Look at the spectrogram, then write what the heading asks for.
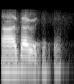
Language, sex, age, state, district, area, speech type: Marathi, male, 18-30, Maharashtra, Satara, urban, conversation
